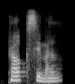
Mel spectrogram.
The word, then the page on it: proximal: Indian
